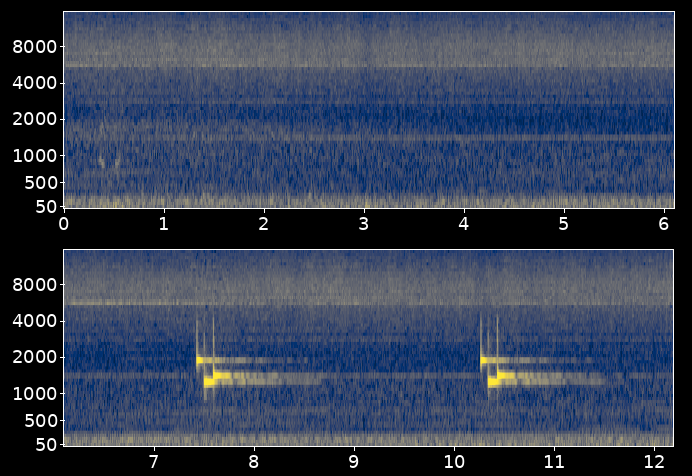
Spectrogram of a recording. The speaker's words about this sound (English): Brakes and reverse thrust, sir.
